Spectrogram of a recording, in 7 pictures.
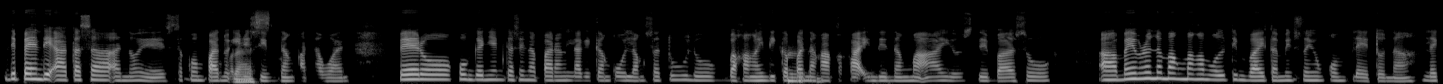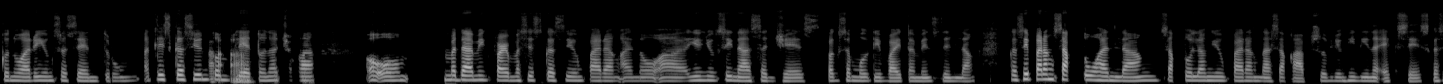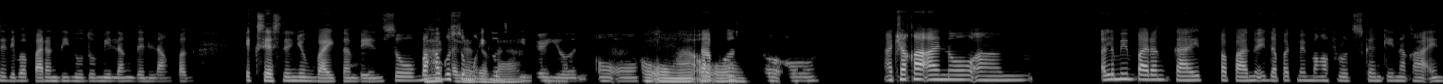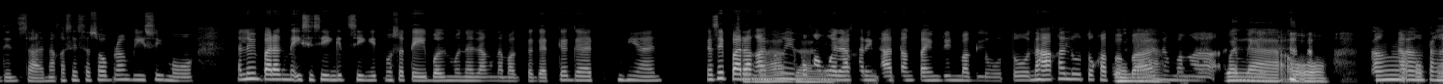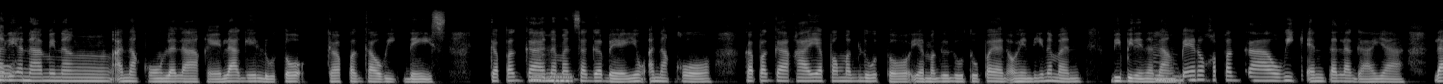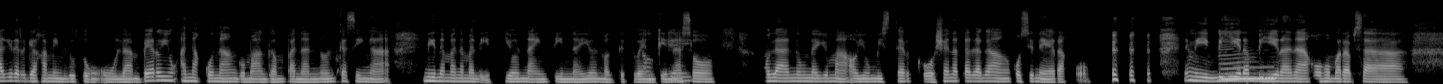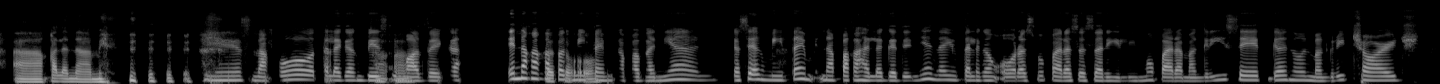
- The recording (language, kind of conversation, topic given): Filipino, advice, Paano ko mapapalakas ang kamalayan ko sa aking katawan at damdamin?
- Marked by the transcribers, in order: tapping; other background noise; wind; chuckle; laugh; laugh; other noise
